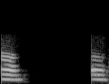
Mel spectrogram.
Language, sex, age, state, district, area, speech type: Malayalam, female, 18-30, Kerala, Wayanad, rural, conversation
